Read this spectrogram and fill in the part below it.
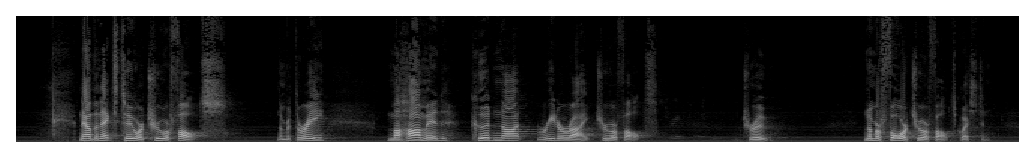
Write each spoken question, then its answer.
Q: Muhammad could not read or write.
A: True.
